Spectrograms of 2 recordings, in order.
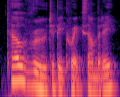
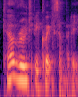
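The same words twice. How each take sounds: First: Eeyore. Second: High, loud, brisk call; wrong character voice. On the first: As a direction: complain it wearily, less hurried. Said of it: "Eeyore saying that". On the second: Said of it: "Sorry, that's, uh, Eeyore saying that". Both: Acted.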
